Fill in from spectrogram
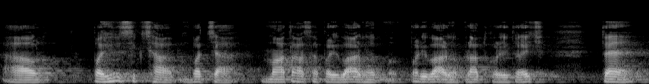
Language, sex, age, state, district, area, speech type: Maithili, male, 60+, Bihar, Madhubani, rural, spontaneous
